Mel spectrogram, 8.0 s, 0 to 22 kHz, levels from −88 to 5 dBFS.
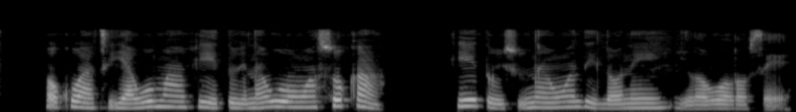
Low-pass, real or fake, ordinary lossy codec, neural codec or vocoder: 7.2 kHz; real; none; none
